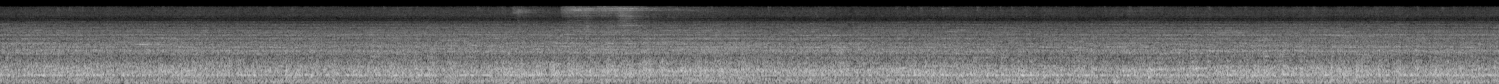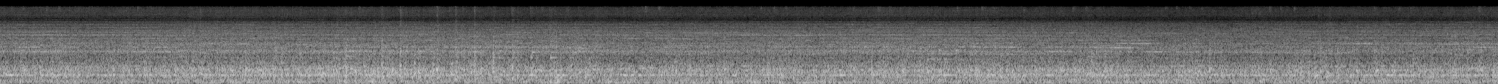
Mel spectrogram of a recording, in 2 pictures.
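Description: Coal cars of a long freight train rolling past at steady speed: a continuous rumble and rattle of steel wheels on the rails, with a steady whine running through it.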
